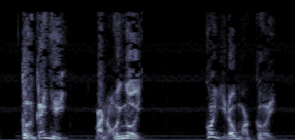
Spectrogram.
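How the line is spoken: Shout. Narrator (Vietnamese): Viên quan lại quát lên

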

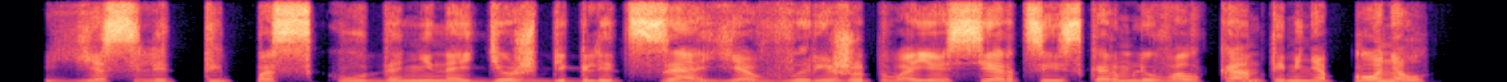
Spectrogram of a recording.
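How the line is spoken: Menacing hiss. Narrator (Russian): прошипел граф

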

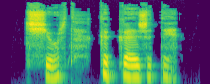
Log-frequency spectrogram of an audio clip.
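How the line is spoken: Muttered. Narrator (Russian): пробормотал Леша

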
